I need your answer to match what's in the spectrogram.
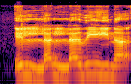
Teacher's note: زینہ نہیں کریں گے، زی کی آواز نہیں نکلے، وہی ذال جو ہم نے تعوذ کے اندر پڑھا۔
